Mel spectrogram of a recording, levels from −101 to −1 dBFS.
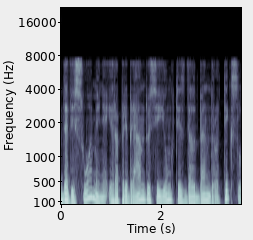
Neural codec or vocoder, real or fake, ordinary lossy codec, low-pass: none; real; AAC, 96 kbps; 7.2 kHz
